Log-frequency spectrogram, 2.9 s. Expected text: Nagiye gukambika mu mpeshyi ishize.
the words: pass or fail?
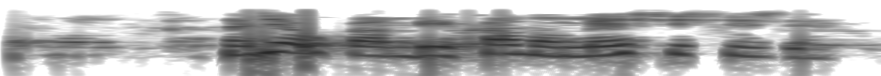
pass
